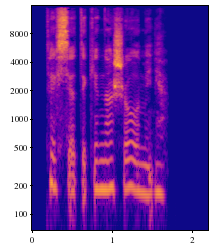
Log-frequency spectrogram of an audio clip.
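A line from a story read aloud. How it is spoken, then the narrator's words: Barely audible whisper. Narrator (Russian): Прошептала чуть слышно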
